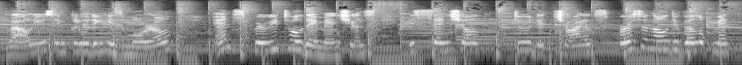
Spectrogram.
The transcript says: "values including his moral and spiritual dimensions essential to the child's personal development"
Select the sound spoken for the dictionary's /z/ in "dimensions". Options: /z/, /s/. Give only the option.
/s/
